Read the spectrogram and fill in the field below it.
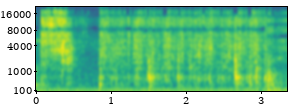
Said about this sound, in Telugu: ఇప్పుడు మనం చల్లించుకున్న పిండి మొత్తాన్ని ఇలా ఒకే డైరెక్షన్లో ఇలా కలుపుకోవాలండి.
